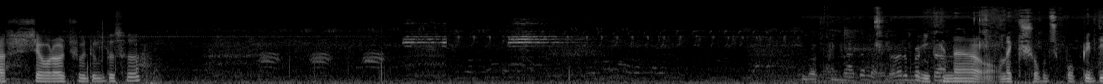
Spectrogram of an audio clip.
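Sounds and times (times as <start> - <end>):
faint bird calls: 2.0 - 8.7.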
